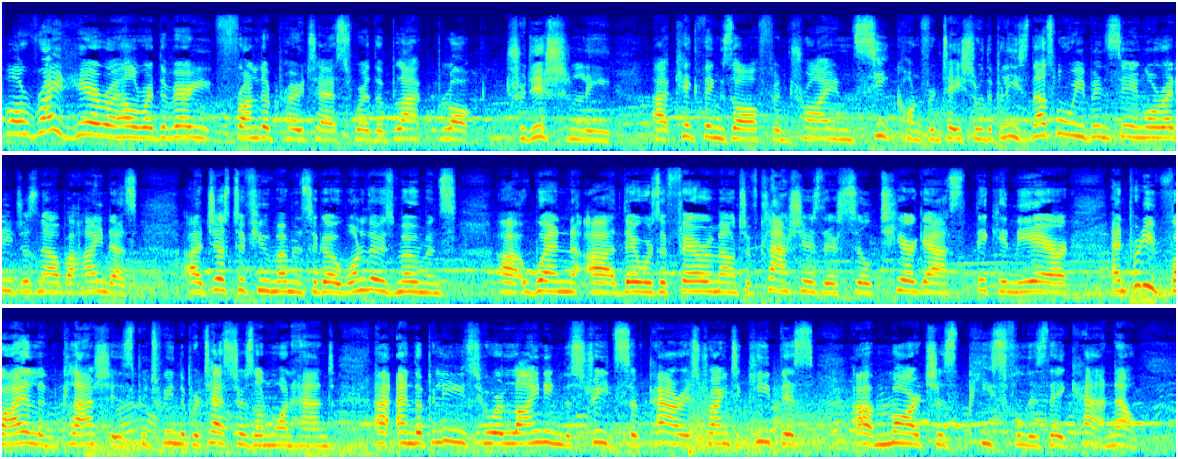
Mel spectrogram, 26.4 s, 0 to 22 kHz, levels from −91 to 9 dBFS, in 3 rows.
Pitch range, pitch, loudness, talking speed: 235-275 Hz, 255 Hz, -19 LUFS, 230 wpm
